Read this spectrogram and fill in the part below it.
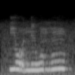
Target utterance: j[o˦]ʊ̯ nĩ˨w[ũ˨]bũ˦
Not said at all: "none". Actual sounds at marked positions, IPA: o̰˦˨, ũ˦˨

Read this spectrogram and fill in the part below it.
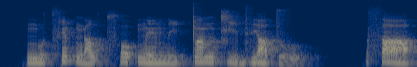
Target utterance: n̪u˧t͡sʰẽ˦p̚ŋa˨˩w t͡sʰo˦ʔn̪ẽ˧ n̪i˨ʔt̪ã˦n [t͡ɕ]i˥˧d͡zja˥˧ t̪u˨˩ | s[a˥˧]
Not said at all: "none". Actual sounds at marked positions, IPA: t͡ɕ, a˥˧

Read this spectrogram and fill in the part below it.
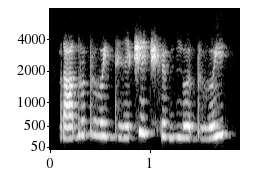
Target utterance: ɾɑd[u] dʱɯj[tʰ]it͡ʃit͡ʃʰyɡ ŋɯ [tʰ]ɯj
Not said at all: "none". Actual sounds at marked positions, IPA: u, dʱ, dʱ

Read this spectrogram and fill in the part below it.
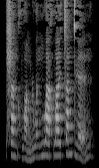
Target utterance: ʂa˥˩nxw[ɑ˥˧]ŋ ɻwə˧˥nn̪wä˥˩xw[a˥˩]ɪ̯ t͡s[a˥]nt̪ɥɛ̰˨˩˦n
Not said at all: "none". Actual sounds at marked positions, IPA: ɑ̰˨˩, a˥, a˥

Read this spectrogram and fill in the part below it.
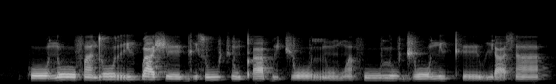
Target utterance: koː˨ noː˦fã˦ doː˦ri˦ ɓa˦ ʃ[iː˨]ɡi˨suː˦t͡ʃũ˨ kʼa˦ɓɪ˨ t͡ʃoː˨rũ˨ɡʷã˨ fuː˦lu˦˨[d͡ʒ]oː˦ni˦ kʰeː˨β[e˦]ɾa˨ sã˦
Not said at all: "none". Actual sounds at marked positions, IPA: eː˨, d͡ʒ, i˦

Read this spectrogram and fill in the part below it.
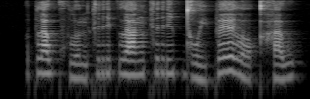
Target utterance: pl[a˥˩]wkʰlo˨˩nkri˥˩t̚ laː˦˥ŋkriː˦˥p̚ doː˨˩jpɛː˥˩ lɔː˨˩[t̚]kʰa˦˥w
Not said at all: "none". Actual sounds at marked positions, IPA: a˥˩, none

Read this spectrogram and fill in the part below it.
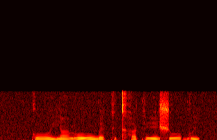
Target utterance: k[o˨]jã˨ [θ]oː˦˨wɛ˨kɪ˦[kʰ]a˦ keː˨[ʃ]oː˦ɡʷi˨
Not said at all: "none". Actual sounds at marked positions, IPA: oː˨, β, kʰ, ʃ

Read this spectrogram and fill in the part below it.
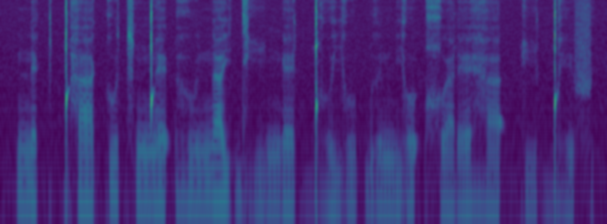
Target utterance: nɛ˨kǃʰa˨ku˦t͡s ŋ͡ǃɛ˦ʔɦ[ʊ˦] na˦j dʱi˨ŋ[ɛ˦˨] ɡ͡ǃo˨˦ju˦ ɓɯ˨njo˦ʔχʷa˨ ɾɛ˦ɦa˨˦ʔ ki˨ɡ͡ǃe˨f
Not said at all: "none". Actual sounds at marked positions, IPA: u˦, ɛ˨

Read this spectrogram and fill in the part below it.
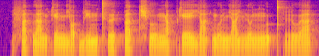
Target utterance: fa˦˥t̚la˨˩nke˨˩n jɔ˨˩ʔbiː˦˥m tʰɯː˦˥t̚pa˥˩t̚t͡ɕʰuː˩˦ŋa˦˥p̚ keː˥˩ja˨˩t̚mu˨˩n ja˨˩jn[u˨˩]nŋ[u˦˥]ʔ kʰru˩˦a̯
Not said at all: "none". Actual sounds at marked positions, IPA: u˨˩, u˦˥

